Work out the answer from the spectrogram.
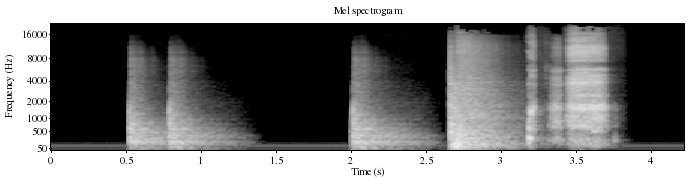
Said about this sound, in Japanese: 私の発した声を捉えたのか、その誰かは激しくドアを叩き始めた。しびれを切らして怒ったのか、私が反応したことに喜んだのか、どちらにも取れる。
